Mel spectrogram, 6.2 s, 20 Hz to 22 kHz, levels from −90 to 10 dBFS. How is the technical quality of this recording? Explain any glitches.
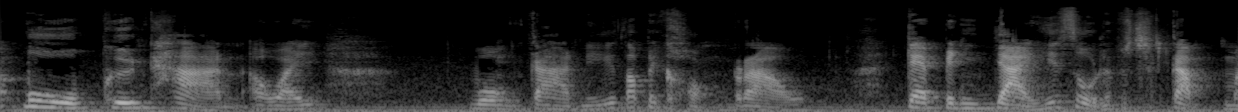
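No glitches or faults are audible.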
